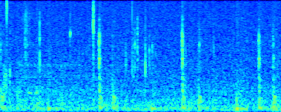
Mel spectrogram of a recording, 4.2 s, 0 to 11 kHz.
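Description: Near silence with a few faint, sharp clicks, some of them in close pairs, from the G63's Dynamic Select switch being pressed to step through the drive modes.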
